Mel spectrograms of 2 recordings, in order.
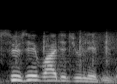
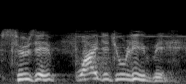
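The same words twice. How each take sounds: First: It is said flatly, without much emotion. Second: It is said with strong emotion.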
